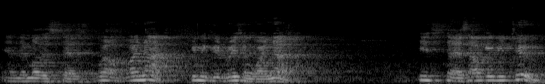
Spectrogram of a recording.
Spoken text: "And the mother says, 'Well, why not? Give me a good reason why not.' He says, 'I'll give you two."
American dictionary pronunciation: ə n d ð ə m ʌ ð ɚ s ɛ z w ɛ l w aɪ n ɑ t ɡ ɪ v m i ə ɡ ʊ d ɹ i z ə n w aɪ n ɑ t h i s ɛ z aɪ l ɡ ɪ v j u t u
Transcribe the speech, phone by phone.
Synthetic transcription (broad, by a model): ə n ð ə m ʌ ð ɚ s ɛ z w ɛ l w aɪ n ɑ t ɡ ɪ v m i ə ɡ ʊ d ɹ i z ə n w aɪ n ɑ t h i s ɛ z aɪ l ɡ ɪ v j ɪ t u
